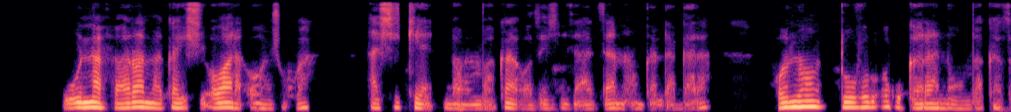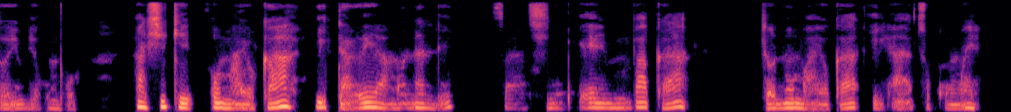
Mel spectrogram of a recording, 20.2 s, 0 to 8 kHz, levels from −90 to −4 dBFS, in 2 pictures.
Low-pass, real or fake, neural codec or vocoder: 7.2 kHz; fake; codec, 16 kHz, 2 kbps, FreqCodec, larger model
